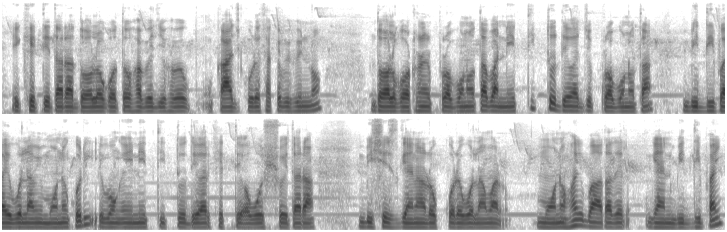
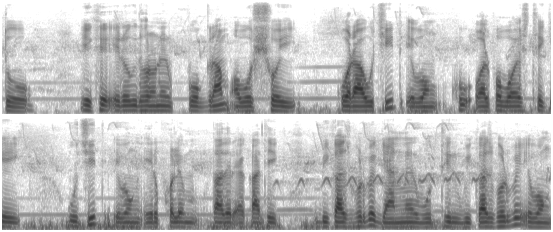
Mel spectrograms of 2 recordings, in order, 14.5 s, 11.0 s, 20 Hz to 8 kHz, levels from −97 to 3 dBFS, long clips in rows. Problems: constant background noise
